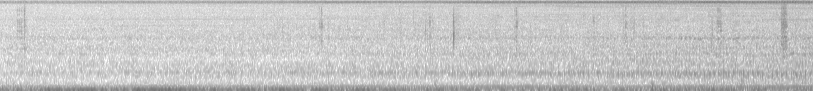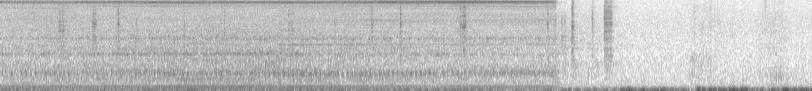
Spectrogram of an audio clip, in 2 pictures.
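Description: Electric Krot cultivator running on a frequency converter while it pulls a plough through the soil: a steady high whine over a low hum, with scattered clicks. The motor stops sharply about ten seconds in.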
